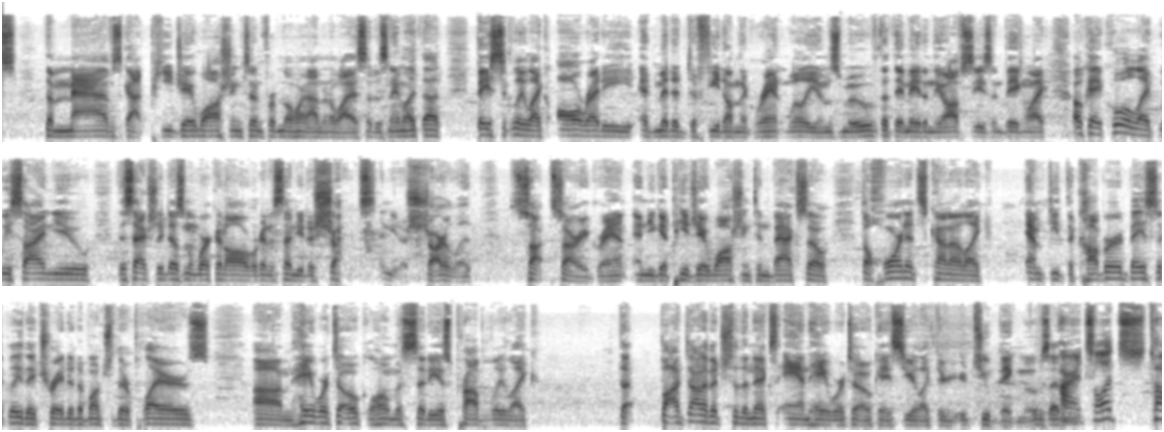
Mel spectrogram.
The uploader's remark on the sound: LIVE FROM RADIO ROW!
